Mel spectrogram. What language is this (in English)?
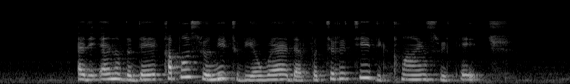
English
